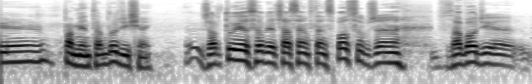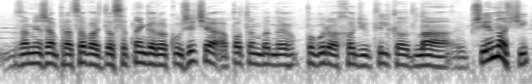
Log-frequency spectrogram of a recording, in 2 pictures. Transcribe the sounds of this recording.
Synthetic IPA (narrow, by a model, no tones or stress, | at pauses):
pamʲjɛnt̪amd̪ɔd͡ʑiɕaj | ʐaɾt̪ujɛsɔbʲjɛt͡ʂasɛmft̪ɛnspɔsubʐɛvzavɔd͡ʑɛzamʲjɛʐampɾat̪sɔvad͡ʑd̪ɔːst̪at̪nɲɛɡɔɾɔkuʐɘt͡ɕaapɔt̪ɛmbɛnd̪ɛpɔɡuɾaxxɔd͡ʑiwt̪ɘlkɔd̪lapʂɨjɛmnɔɕt͡ɕi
